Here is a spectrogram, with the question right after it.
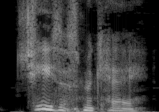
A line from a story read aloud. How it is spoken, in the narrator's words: he groaned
